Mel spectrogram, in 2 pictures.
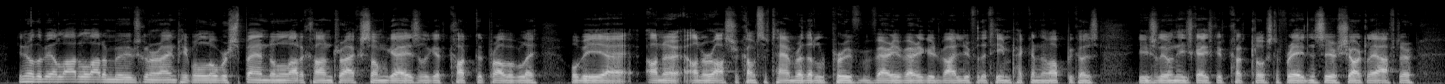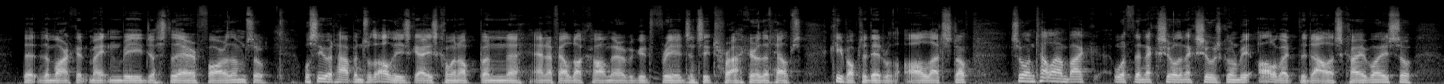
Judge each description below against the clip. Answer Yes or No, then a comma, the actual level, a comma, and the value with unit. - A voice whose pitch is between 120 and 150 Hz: No, very low, 90 Hz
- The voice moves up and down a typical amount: No, narrow, 2.2 semitones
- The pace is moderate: No, fast, 255 wpm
